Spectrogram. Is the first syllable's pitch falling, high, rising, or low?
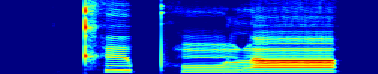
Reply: high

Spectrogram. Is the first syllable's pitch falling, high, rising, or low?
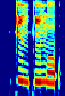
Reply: falling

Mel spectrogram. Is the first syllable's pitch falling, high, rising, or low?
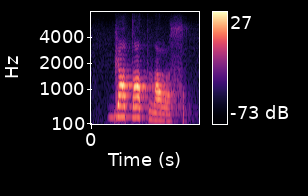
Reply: high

